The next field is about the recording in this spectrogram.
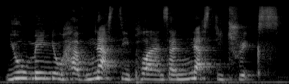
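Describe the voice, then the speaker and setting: A woman's voice: fairly high pitch, fairly even intonation, fairly bright tone. Woman doing an indignant Russian-accented storybook elephant. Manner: slow, emphatic, scolding. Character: big gruff male elephant, haughty and indignant.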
